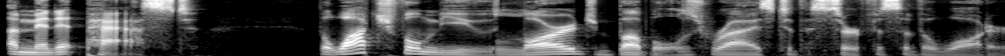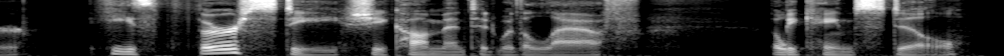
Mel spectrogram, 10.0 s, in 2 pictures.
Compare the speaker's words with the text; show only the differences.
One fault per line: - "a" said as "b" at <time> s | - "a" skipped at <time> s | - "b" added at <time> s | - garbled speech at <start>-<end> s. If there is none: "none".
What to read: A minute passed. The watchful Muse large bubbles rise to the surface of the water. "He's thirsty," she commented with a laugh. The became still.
none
